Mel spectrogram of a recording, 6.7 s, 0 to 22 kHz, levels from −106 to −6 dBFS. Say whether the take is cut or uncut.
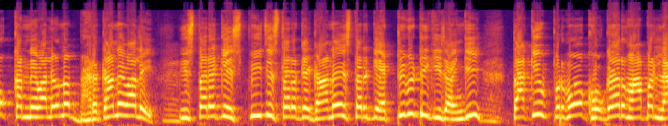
uncut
